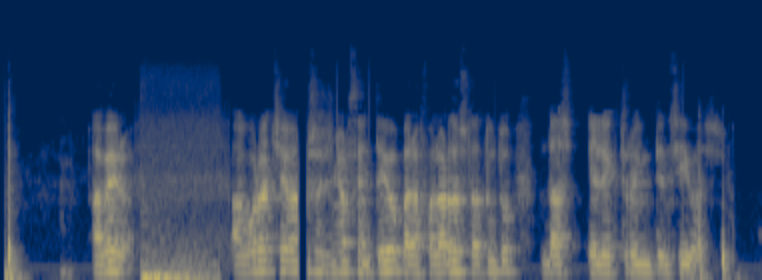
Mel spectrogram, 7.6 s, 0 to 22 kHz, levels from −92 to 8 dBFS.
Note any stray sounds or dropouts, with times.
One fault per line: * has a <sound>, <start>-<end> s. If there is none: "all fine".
* has a thud, 1.4-2.2 s
* has a dropout, 3.0-3.1 s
